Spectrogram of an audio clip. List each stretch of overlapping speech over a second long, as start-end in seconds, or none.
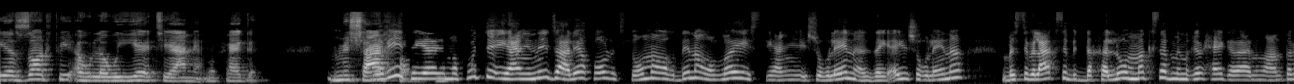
none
